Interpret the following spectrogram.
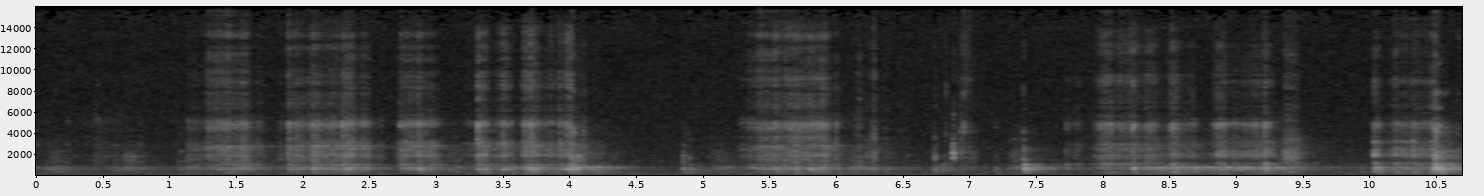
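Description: A marking knife scoring a line into a wooden board, drawn along another board's edge in repeated scratchy strokes that come in several bursts with short pauses between them.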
